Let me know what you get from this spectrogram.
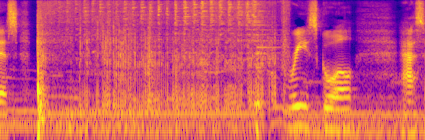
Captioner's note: rumbling noises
